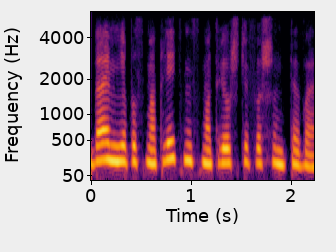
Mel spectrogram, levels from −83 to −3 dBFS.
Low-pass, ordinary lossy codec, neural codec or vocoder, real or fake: 5.4 kHz; Opus, 32 kbps; codec, 16 kHz, 2 kbps, FreqCodec, larger model; fake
